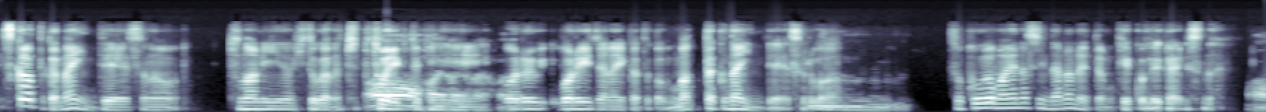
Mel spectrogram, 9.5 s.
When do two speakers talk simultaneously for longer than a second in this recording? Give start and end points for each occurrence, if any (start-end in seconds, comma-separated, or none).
2.7-4.0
